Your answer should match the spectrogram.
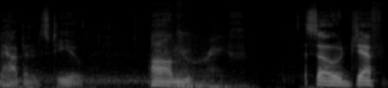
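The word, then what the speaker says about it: Geoff: you so much um pronounce Jeff friends call me G off see that's kind of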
